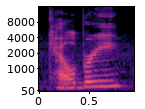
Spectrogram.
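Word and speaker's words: Qelbree: re e e cbury but it's not qua is not how they pronounce it they they pronounce it like the Q like a k kelb we'll see how it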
